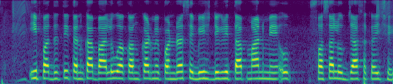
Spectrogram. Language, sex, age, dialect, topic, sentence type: Magahi, female, 25-30, Western, agriculture, statement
